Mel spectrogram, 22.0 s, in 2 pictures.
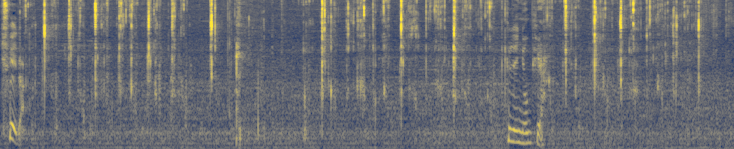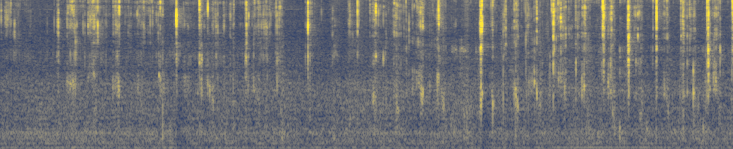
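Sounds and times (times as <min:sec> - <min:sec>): chewing meat close to microphone: 0:00.0 - 0:22.0.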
